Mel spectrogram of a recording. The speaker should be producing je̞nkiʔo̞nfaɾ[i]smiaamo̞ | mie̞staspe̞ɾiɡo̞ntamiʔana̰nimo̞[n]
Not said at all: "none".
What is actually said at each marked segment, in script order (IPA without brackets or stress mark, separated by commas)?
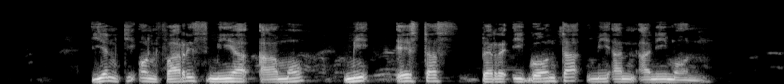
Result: i, n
